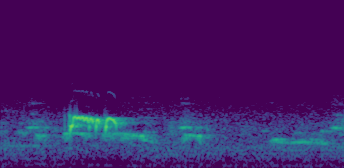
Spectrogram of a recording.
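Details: Local katuranggan Banyumili zebra dove producing a single loud quick cooing phrase followed by faint lower coos.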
